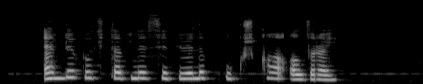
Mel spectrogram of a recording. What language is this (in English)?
Uyghur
